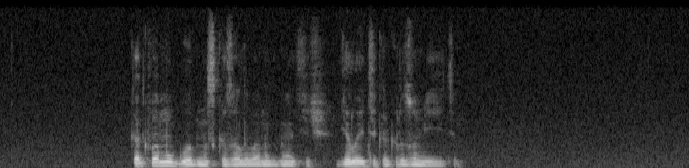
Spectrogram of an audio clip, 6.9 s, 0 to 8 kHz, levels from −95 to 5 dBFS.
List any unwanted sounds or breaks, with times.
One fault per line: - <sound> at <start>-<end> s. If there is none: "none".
none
